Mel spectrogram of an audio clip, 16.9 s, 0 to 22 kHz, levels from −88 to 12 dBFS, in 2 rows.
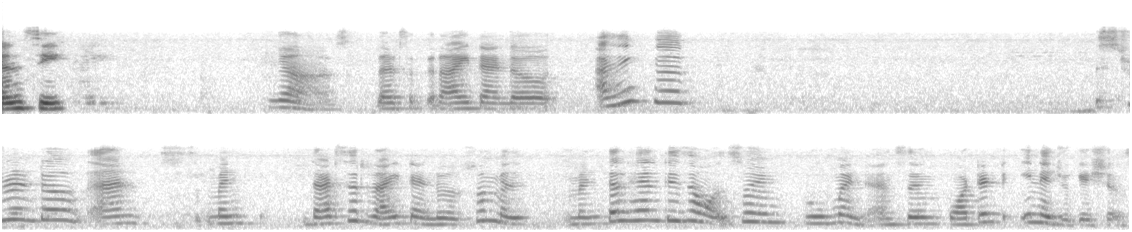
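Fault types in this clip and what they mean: Echo leak: a faint delayed copy of the speech about 250 ms behind, well below the talker, from 0.55 to 0.87 s, likely residual from a loudspeaker echo canceller.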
